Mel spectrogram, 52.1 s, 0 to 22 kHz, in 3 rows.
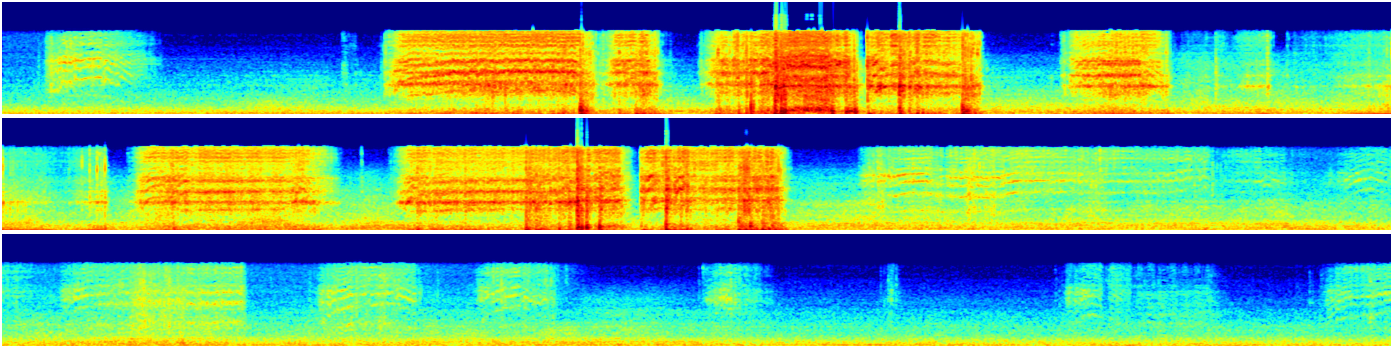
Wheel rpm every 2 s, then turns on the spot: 0, 0, 90, 150, 100, 200, 70, 50, 20, 70, 120, 130, 190, 120, 0, 0, 0, 0, 0, 0, 0, 0, 0, 0, 0, 0.
14-18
